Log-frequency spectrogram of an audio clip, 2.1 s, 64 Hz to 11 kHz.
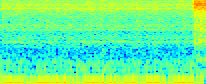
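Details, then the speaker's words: V8 idling after a rebuild of its Holley 1273-1 carburetor, following a cold start: a deep, steady, even burble with no stumbles. Some other minor noises remain, but it idled smoothly through a parade. Normal idle. "You can hear a little bit of stuff going on, but the carb, she is done and running great. And we just had it in a parade, and it's idled smoothly all the way."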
